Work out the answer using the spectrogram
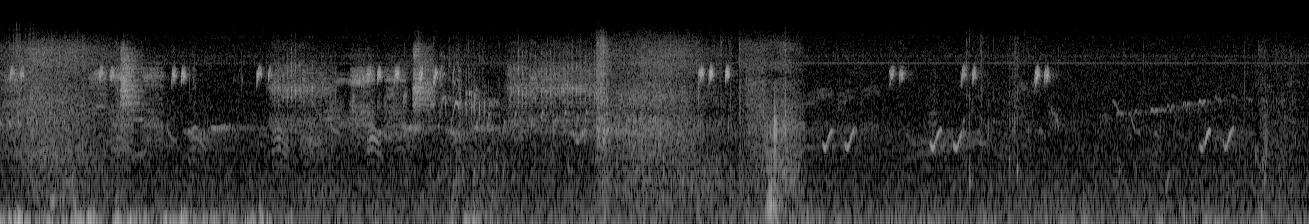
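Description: Birds calling: short high chirps in twos and threes and quick rising notes, over a steady outdoor hiss. A low rumble at the start and a brief knock a little past halfway.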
